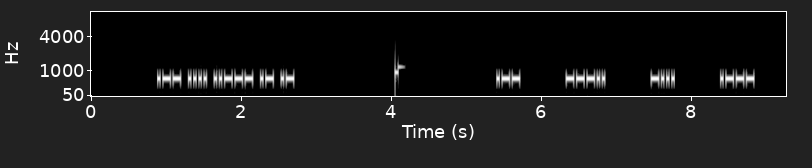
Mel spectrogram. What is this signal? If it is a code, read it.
Morse code, heard as a keyed tone, about 36 wpm, spaced as for 19 wpm, 700 Hz. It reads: WH2AA W8BJ
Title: USA Call Signs - 6x Character Spacing - 35wpm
